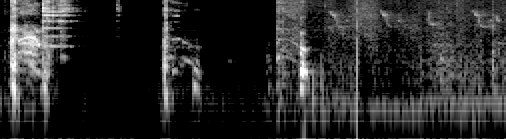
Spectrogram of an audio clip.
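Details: Acted coughs and throat-clearing by a woman in an Indonesian comedy series scene, startled when invited to a wedding, followed by quiet room noise; simulated cough.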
